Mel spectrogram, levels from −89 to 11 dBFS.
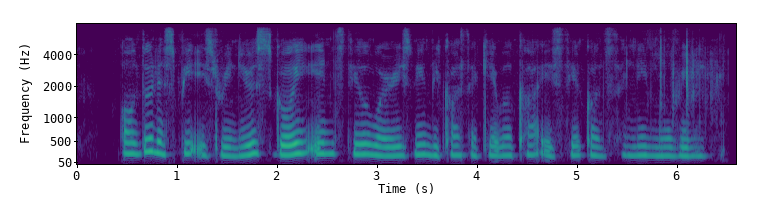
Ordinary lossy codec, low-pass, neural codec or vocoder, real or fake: none; 7.2 kHz; codec, 16 kHz, 4.8 kbps, FACodec; fake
